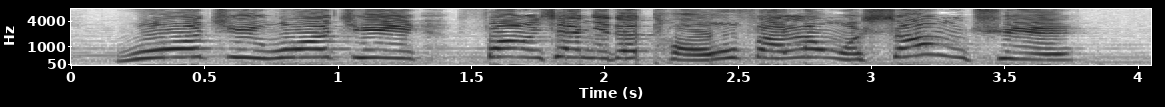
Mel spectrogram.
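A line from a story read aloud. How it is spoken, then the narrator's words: Witch calling up. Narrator (Chinese): 巫婆要进去，就站在下面叫道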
